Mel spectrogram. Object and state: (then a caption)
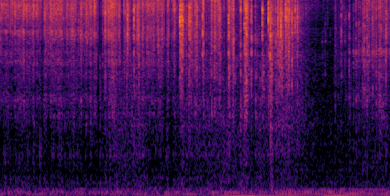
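Bar of soap being shaved. A blade scrapes and shaves the surface of a solid, hand-sized bar of orange and yellow striped soap held in the palm, and crumbly flakes fall off. A steady, dense, bright scratching rasp with crisp crackles continues throughout, over a faint low rumble.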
